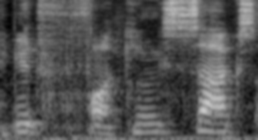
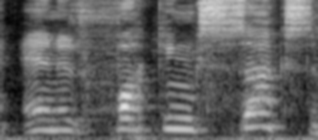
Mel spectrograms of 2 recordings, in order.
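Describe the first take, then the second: First: Said in the usual way. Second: "sucks" belted higher and louder; frustrated yell. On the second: Real, not acted. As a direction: shout "it fucking sucks" in real frustration. Repeats line, first louder.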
